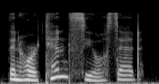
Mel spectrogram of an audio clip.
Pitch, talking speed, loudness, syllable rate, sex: 235 Hz, 115 wpm, -17 LUFS, 4.1 syllables/s, female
